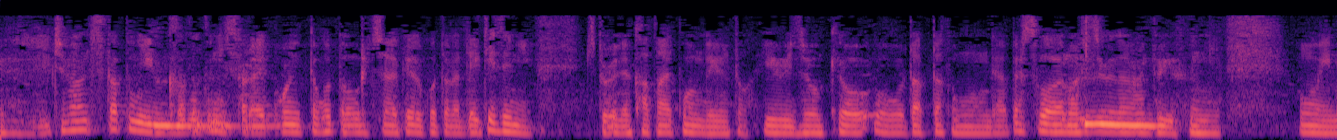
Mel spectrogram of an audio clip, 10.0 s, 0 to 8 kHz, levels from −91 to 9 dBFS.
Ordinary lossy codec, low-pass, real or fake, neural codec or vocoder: MP3, 24 kbps; 7.2 kHz; fake; codec, 24 kHz, 0.9 kbps, WavTokenizer, medium music audio release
